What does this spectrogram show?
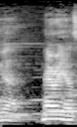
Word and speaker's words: Marielle: Well, ladies and gentlemen, I apologize beforehand, but I was mispronouncing Marielle's name.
